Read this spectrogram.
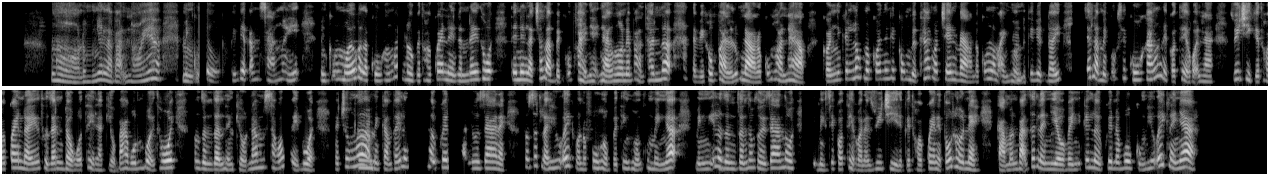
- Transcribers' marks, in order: other background noise; tapping
- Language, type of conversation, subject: Vietnamese, advice, Làm sao để duy trì một thói quen mới mà không nhanh nản?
